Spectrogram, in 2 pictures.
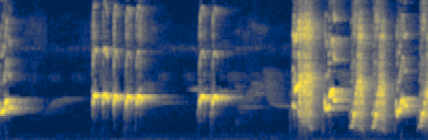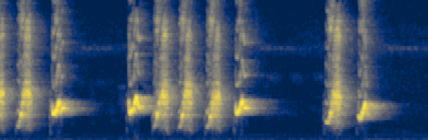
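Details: Lively night song from a greater green leafbird: opening short whistled trills, then fast runs of scratchy, buzzy notes broken by flat whistles, in several phrases over eight seconds.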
